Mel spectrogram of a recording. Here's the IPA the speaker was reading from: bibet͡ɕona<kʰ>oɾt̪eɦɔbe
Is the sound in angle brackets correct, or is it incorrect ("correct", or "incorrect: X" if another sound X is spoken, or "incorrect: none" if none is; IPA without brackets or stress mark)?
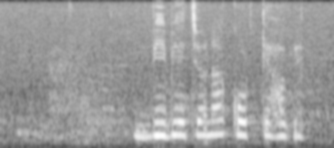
incorrect: k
